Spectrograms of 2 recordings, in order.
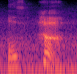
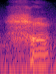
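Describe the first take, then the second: First: The h is soft and plain. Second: The h is strong and emphatic. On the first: The speaker calls it right. "That's that other ha" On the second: The speaker calls it wrong. "not like the one we put so much emphasis on"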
